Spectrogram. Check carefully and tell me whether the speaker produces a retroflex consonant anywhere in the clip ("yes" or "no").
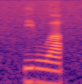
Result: no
